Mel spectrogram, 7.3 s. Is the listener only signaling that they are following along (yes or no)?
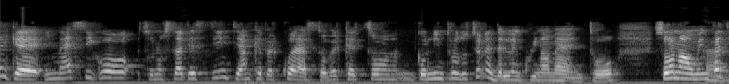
yes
